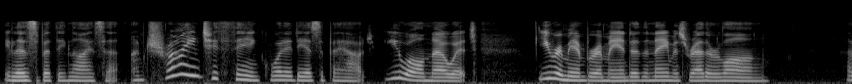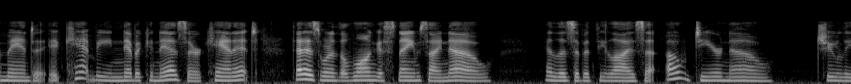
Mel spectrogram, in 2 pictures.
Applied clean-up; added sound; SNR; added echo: none; none; none; none.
